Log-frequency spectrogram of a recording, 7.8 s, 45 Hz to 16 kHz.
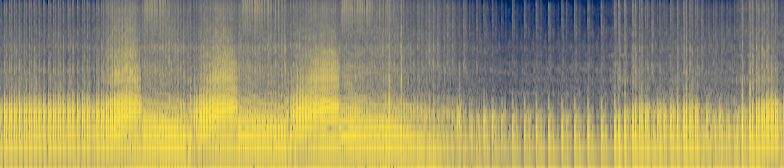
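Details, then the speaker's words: Honda CX500 cafe racer twin, finished project, just started: sharp throttle blips rising and falling, then an even, steady twin idle with a crisp exhaust beat; runs healthy, idle revs need adjusting. "it sounds good doesn't it um the revs need adjus in a bit but other than that um it's spot on and it sounds quite nice as well"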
